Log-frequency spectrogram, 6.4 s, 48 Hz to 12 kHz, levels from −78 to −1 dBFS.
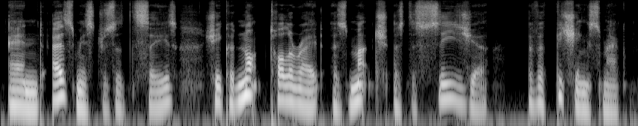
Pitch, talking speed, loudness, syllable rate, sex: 120 Hz, 180 wpm, -20 LUFS, 5.1 syllables/s, male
